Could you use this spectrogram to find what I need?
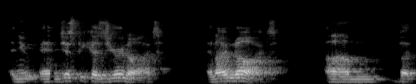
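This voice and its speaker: Room echo is audible as a man talks at a moderate speed. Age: 60s. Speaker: real estate developer. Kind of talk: panel discussion. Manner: halting.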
